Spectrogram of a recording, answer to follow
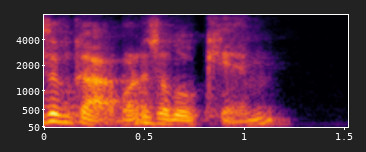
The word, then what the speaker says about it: Elokim: One is Elokim, which we pronounce Elokim, and another one is Havaya, Yud Kei Vav Kei, which we're now allowed to say its pronunciation.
